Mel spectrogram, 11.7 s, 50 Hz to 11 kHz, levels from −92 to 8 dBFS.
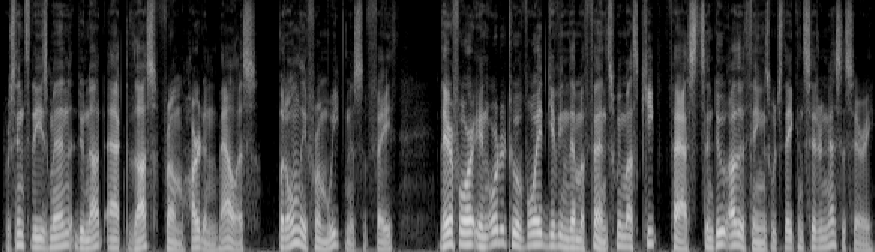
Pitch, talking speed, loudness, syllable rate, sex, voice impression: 115 Hz, 190 wpm, -19 LUFS, 5.6 syllables/s, male, very masculine, adult-like, slightly thick, cool, sincere, slightly wild, slightly kind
